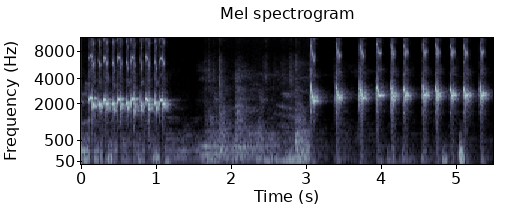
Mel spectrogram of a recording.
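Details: Yellow-vented bulbul in energetic, long rapid song used as a lure to provoke other bulbuls into singing: quick bright chirped notes, a murky low rumble with faint voices in a pause, then evenly spaced sharp notes returning.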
